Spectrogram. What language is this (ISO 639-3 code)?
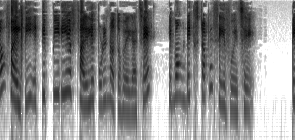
ben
